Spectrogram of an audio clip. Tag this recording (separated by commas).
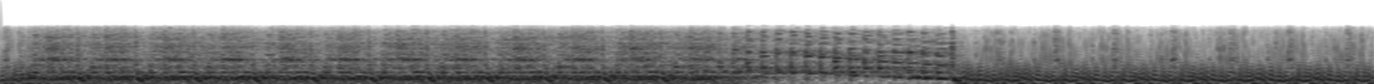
Music, Techno, Electronic music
